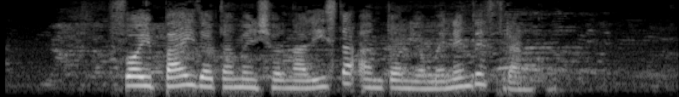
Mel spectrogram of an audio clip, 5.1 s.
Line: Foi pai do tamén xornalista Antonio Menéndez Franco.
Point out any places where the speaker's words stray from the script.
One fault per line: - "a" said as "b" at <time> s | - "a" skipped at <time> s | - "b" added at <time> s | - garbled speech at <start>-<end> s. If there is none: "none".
none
